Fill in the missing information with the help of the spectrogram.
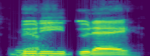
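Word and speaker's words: Budde: But here she is, Marion Boudet of the, and hopefully I'm pronouncing that semi-correctly. – I think you're close. I think that's right. Yeah. – I think I'm close. Boudet, anyway, of the Episcopal Church that is the National Cathedral there in D.C.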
